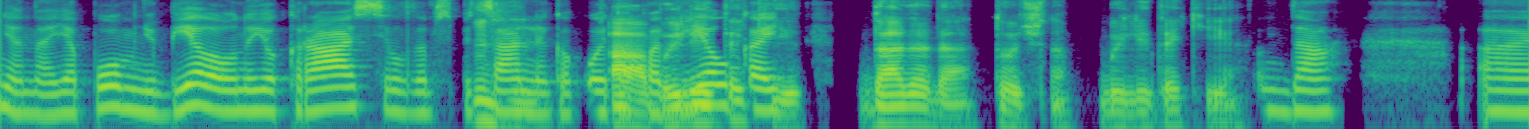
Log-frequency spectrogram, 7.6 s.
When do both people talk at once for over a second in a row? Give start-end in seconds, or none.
2.3-3.9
